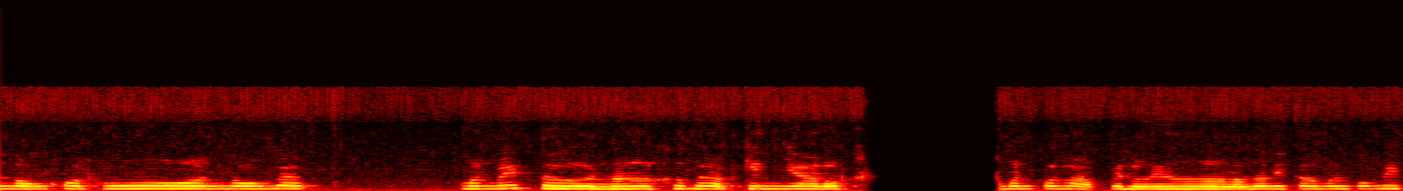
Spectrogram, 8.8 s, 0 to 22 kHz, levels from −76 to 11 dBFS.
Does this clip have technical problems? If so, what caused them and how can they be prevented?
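Yes. From 5.39 to 6.26 s there is a long network dropout, likely from packets that never arrived. The receiver stretches the last sound into a fading buzz, then about 0.74 s of near silence. A spectrogram shows smeared harmonics dissolving into an empty band, and the waveform flattens. About 0.6 s of speech is lost outright. A more reliable network path, or forward error correction and redundancy in the call codec, would prevent this.

From 6.34 to 8.14 s a jitter buffer speed-up follows. Audio that piled up after the gap is played about 12% fast, with short pieces of one or a few pitch periods repeatedly cut to recover roughly a fifth of a second of delay. Speech sounds hurried but keeps its pitch. On the spectrogram, harmonic spacing stays the same while syllables become compressed in time. The waveform shows small splices between periods. A steadier network, or a jitter buffer that drains its excess more gradually, would prevent this.

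Throughout, the call path limits content to below about 12 kHz, which fits Opus at around 40 kbps.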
